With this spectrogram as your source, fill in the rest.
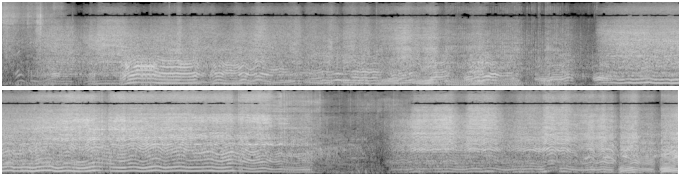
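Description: Knobby tyres spin and spray dirt and leaves.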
